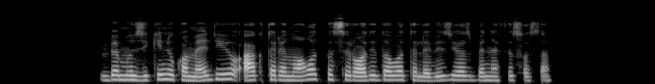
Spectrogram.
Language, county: Lithuanian, Tauragė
